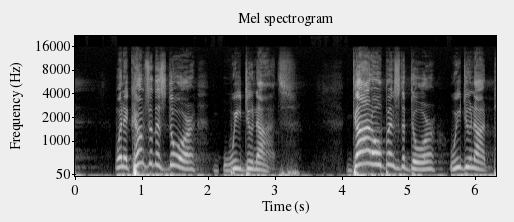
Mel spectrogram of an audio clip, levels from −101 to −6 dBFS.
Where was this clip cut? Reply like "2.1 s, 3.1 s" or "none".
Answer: 2.1 s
